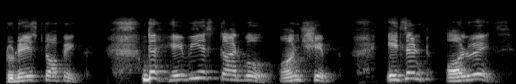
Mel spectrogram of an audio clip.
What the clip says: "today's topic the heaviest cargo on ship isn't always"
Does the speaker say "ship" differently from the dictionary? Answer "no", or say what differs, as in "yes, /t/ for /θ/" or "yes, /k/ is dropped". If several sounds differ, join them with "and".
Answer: no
